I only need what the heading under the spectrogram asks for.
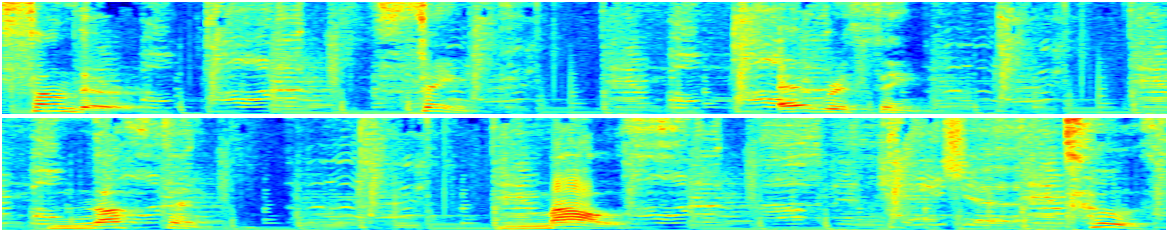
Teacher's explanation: Nesse primeiro som, que é o voiceless, além da língua entre os dentes, você vai fazer uma aspiração, ou seja, é o ar saindo.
